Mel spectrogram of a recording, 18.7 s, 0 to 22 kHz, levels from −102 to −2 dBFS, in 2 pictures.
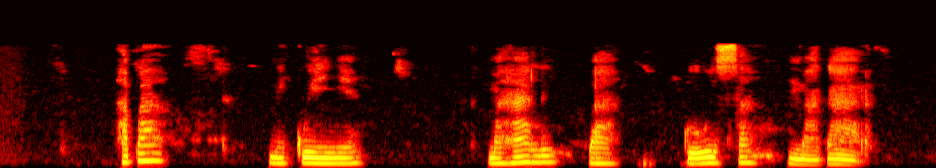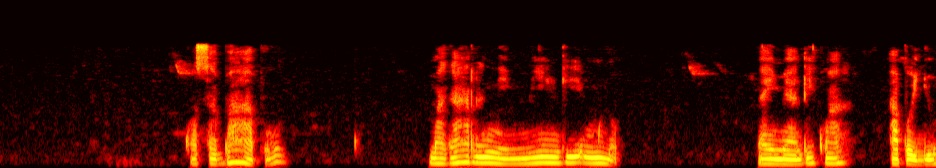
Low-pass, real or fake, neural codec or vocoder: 7.2 kHz; real; none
